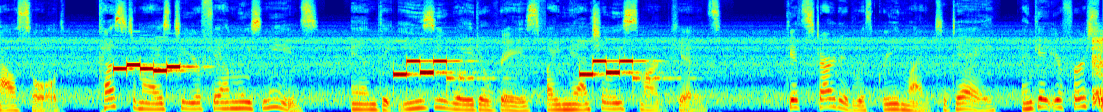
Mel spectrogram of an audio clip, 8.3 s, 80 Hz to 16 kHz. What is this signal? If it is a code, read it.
Five-tone selective call (CCIR), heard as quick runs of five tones, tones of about 100 ms, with a squelch burst at the end, room echo and speech in French. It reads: 79768 44552 44552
